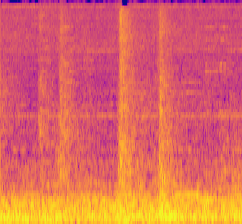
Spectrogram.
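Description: Electric potter's wheel humming steadily, with three light clicks about half a second, a second and a second and a half in, as a metal tool touches the clay bowl.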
